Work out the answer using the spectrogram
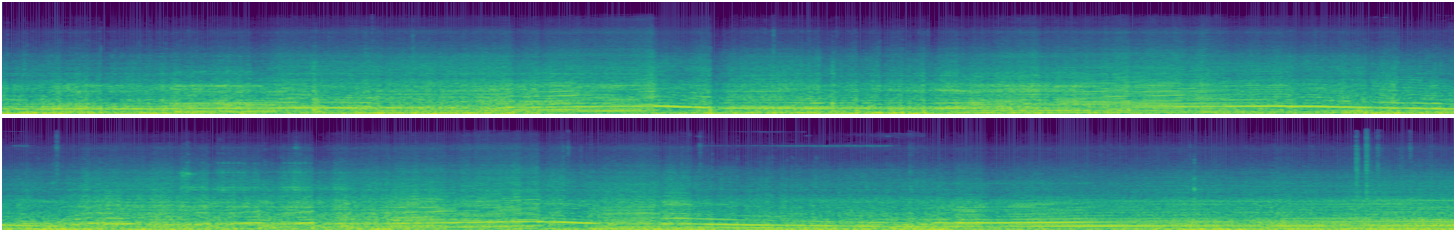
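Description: Opel Kadett GT/E's four-cylinder engine heard from inside the cabin at racing pace, its pitch climbing under acceleration and dropping as the driver shifts or lifts off, several times over.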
